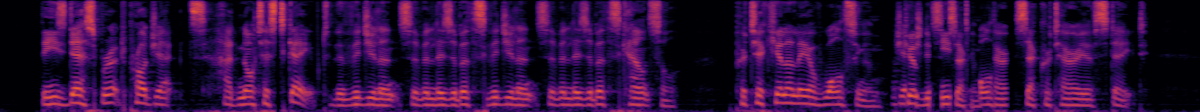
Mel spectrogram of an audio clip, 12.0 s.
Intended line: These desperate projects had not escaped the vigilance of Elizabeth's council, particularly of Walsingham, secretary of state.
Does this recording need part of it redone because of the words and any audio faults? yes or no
yes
